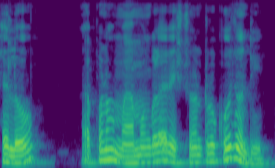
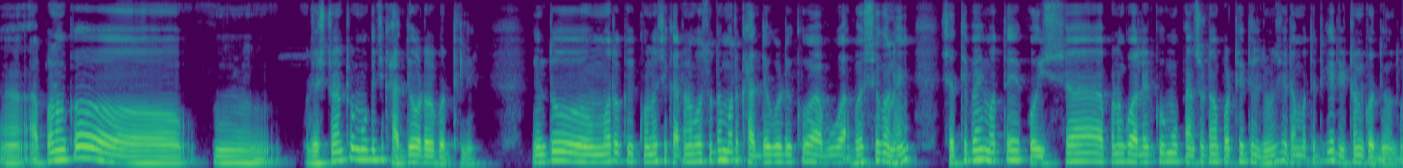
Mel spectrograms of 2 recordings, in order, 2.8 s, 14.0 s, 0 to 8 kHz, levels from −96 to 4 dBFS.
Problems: none marked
